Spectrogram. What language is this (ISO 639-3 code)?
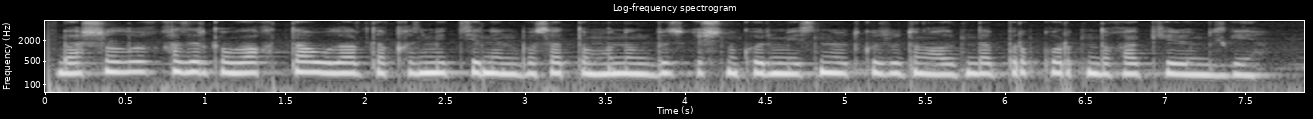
kaz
